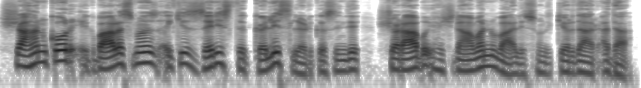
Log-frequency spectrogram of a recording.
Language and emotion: Kashmiri, neutral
